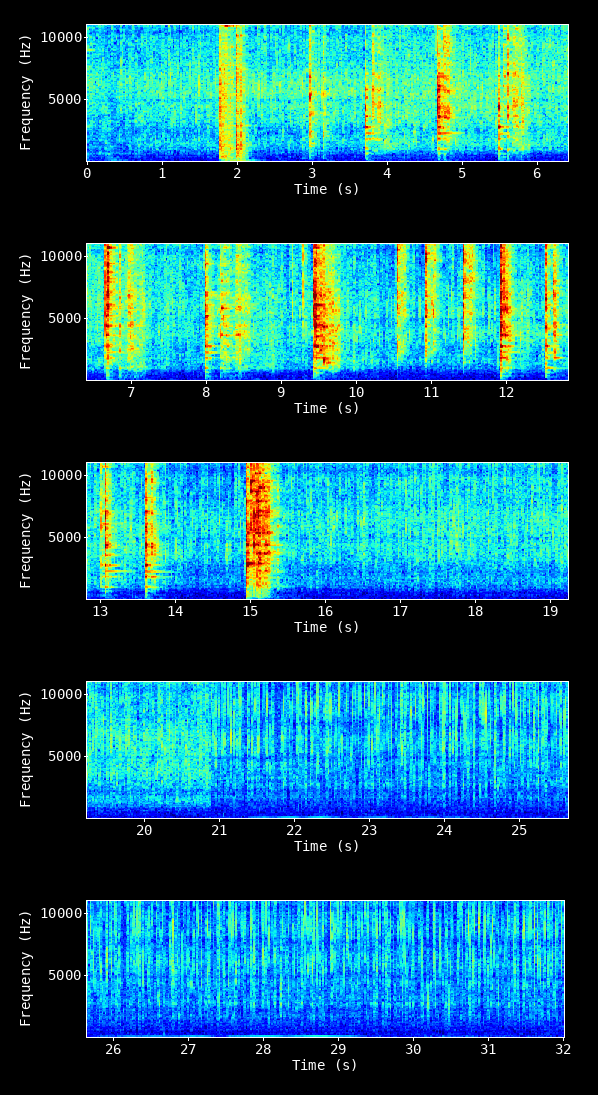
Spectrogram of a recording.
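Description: A cooking spoon stirring vegetables in a stainless steel pot, knocking and scraping against the metal in about a dozen sharp clinks, the loudest about two seconds in and near fifteen seconds. A steady sizzle of the simmering food runs under them and stops about twenty seconds in, leaving only a faint low hum.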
